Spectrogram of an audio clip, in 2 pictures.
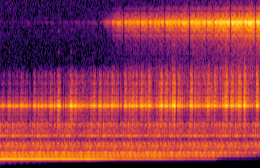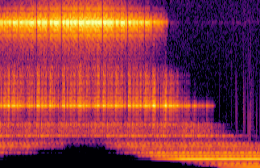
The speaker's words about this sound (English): You know, so it's kind of cool to know that it can make its own feedback tones for you to sculpt with, which are pretty interesting.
